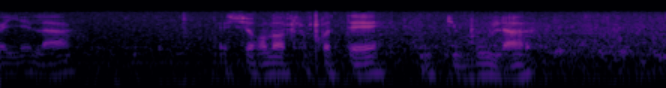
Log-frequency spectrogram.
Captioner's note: speaking french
